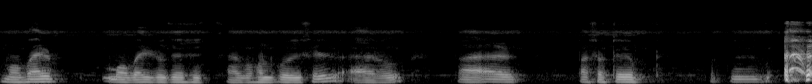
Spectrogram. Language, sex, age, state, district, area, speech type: Assamese, male, 45-60, Assam, Dhemaji, rural, spontaneous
